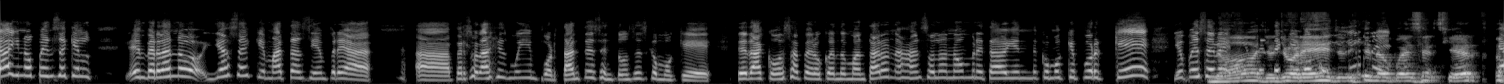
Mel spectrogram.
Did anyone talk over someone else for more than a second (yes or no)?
yes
